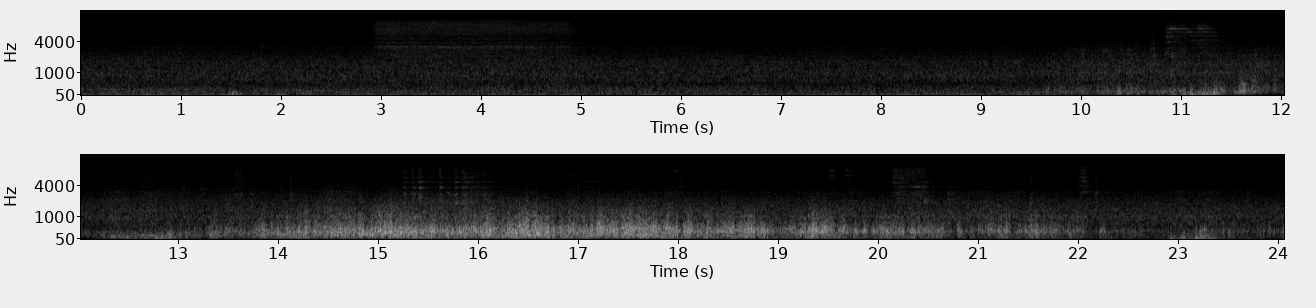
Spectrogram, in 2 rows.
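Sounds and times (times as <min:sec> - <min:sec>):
electric train rumbling: 0:00.0 - 0:24.0
hiss of air: 0:02.8 - 0:05.3
rail squeals: 0:09.3 - 0:13.9, 0:14.5 - 0:16.3, 0:17.0 - 0:21.0, 0:22.0 - 0:22.4.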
